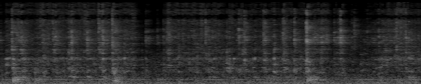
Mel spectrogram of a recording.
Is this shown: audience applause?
no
